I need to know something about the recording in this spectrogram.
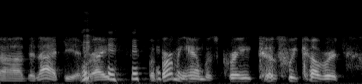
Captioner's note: chuckles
